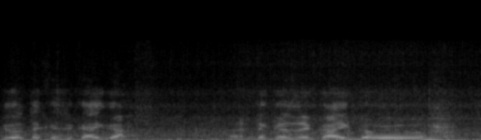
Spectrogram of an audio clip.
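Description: A man talks nearby outdoors.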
